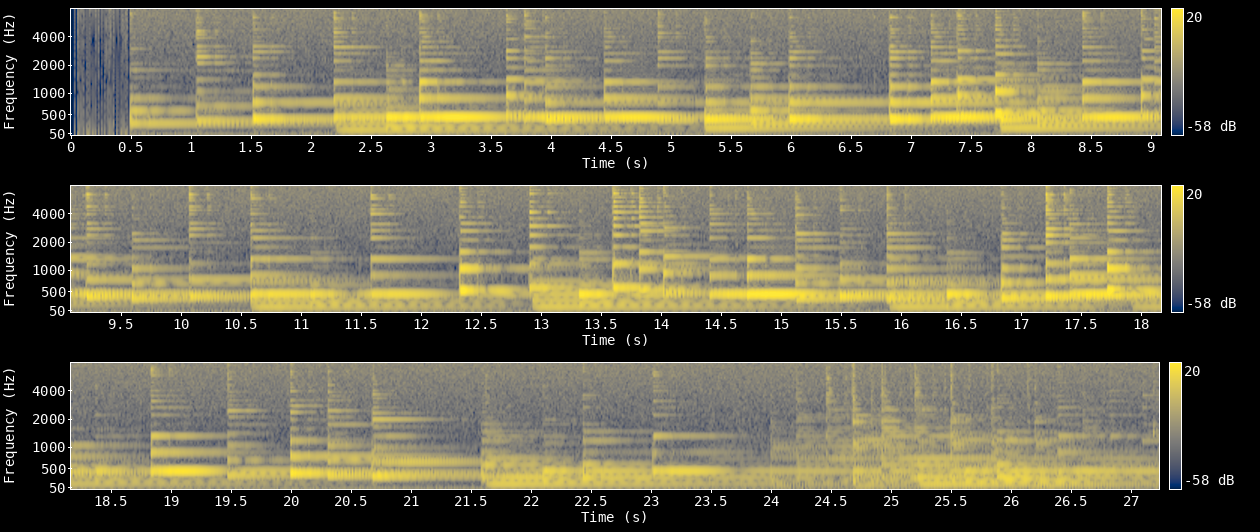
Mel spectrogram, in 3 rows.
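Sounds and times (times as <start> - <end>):
psaltery: 0.1 - 27.2.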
